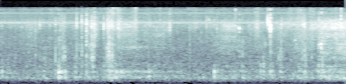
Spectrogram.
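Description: Faint crunching and small crackles of a chocolate egg's shell being bitten and chewed, with a few quick clicks scattered through.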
